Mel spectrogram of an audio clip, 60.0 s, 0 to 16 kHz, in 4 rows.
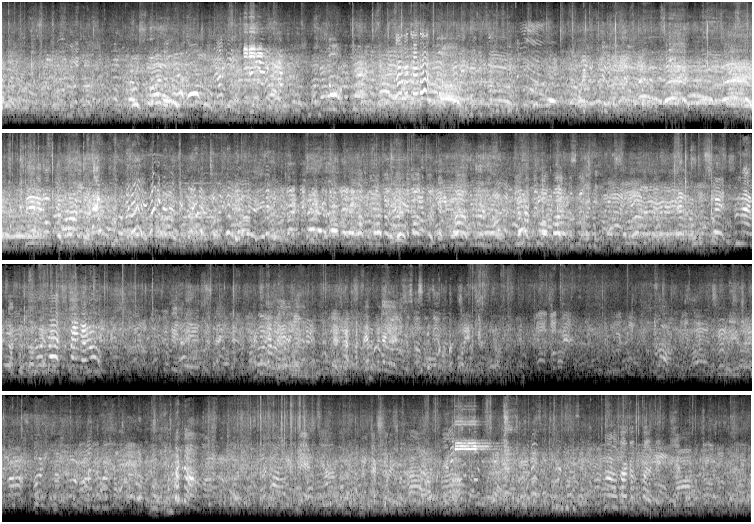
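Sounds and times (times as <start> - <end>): people chattering and calling out: 0.0 - 59.9.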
